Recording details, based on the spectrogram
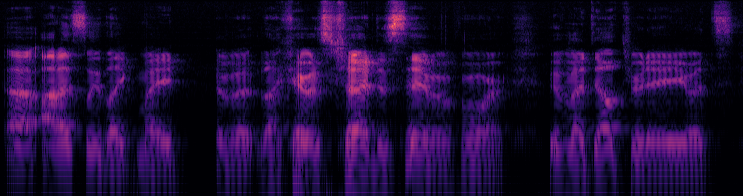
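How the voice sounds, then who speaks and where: This podcast host from Minnesota, US, runs a casual interview show with a bright, sharp, mid-range voice and a level tone. His speech rambles and halts, frequently doubling back and repeating words in an informal, chatty way.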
